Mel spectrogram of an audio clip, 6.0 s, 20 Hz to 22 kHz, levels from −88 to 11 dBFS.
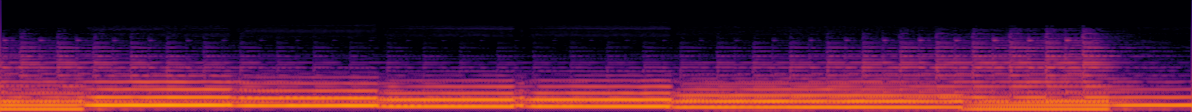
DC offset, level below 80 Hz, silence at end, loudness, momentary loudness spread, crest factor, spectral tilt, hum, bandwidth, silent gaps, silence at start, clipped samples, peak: under 0.1%; -56 dBFS; 0 s; -15 LUFS; 6 LU; 12 dB; -10 dB/octave; none; 5.6 kHz; none; 0 s; under 0.1%; -2 dBFS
